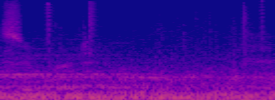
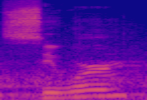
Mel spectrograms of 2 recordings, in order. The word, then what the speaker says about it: Seward: Seward um and also I'm not saying sewer by the way everybody the first time people were talking about going going there was what is this that's a terrible name for a place but no it's named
